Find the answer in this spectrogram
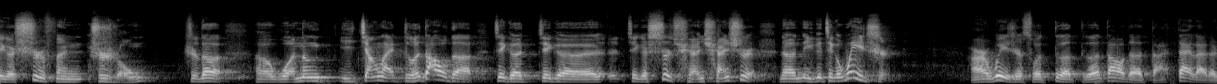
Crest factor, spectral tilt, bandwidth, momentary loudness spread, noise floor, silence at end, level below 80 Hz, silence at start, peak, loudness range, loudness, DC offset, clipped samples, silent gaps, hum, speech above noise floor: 18 dB; -2.5 dB/octave; 13.5 kHz; 8 LU; -58 dBFS; 0 s; -72 dBFS; 0 s; -4 dBFS; 2 LU; -22 LUFS; under 0.1%; under 0.1%; none; none; 36 dB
